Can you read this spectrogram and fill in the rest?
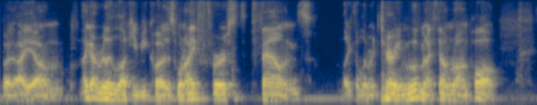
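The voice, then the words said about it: New York accent. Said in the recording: “I speak with my New York accent”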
